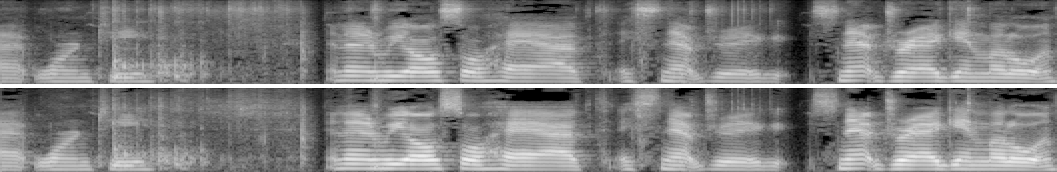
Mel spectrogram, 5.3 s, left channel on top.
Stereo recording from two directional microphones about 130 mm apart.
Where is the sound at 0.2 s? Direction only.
20° right (ahead or behind).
